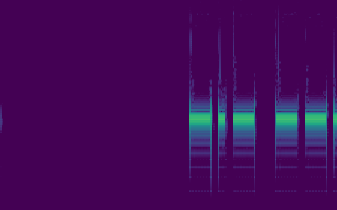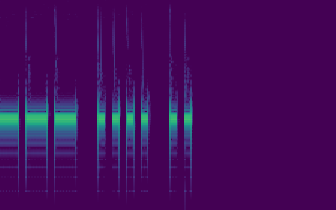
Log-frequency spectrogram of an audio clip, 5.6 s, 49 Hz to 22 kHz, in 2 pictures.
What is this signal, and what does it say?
Morse code, heard as a keyed tone, about 22 wpm, 700 Hz. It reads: K0HI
